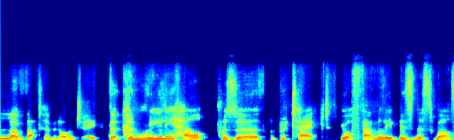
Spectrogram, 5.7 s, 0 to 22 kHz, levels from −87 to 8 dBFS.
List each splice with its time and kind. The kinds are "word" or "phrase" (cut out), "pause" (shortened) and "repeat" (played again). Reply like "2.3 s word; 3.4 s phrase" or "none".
1.3 s pause; 4.2 s pause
